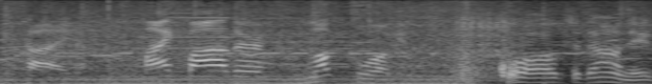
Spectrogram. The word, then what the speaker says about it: quahog: Quag. Quag. Now, I grew up on the Cape, and we said quahog.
